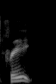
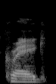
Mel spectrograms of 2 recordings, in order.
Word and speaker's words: Craig: Oh, Craig. I thought it was Krieg. Yeah, it's Craig. Yeah. It looks like Krieg. It's Dave Craig.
